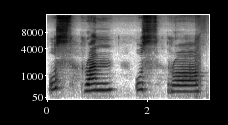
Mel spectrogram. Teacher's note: را جو ہے وہ ہیوی ادا ہوگی اور 2 کاؤنٹس پہ روکنے پہ اسٹریچ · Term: را ہیوی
